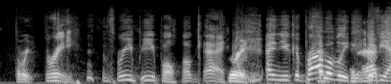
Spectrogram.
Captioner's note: chuckling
